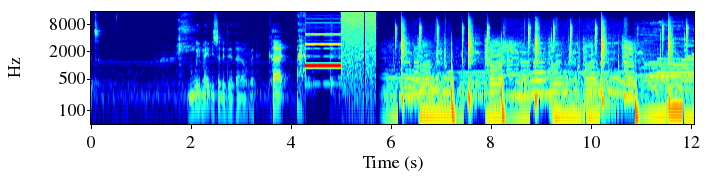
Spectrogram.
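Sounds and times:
electronic beep: 4.3 - 5.1
static hiss: 4.9 - 5.8
music: 5.8 - 12.0.

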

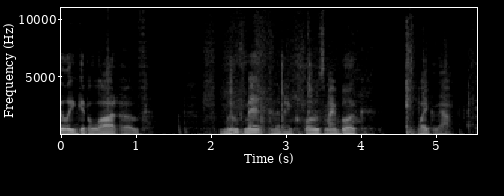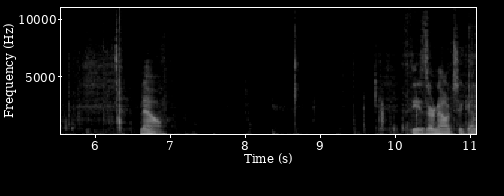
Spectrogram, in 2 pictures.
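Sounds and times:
book being handled: 1.4 - 11.0.

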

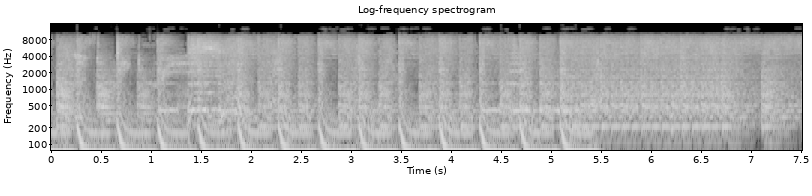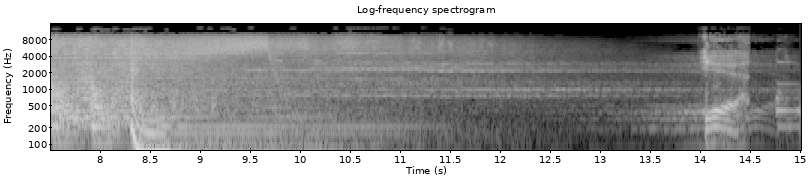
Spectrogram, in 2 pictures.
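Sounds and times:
distorted kick drum: 0.0 - 9.9
hardstyle dance music: 0.0 - 11.7
held synth tones: 4.1 - 6.8.

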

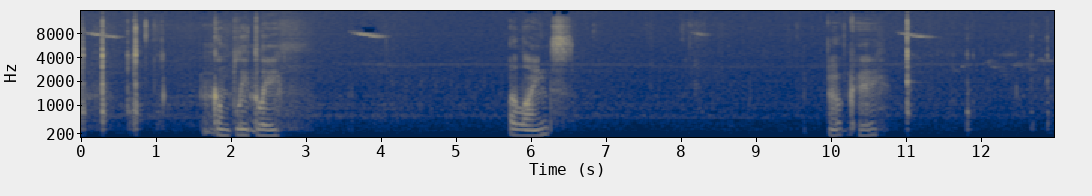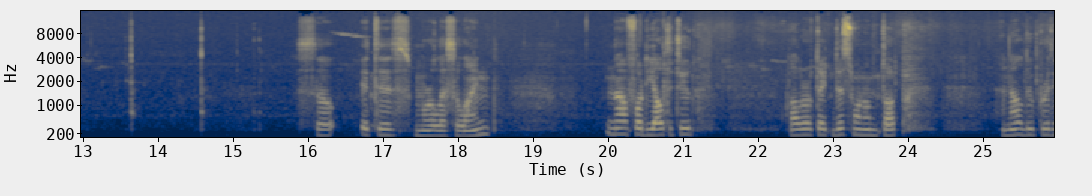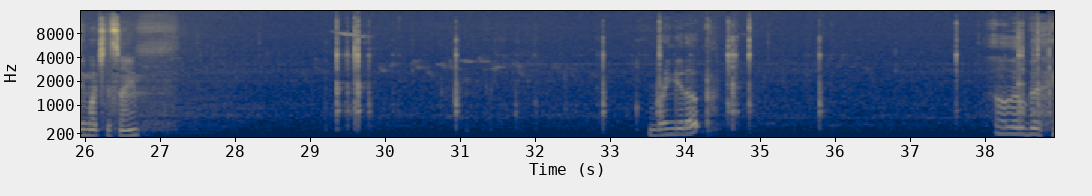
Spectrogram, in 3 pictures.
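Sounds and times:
scope adjustment clicks: 0.0 - 1.2, 29.3 - 29.9, 34.5 - 35.1.

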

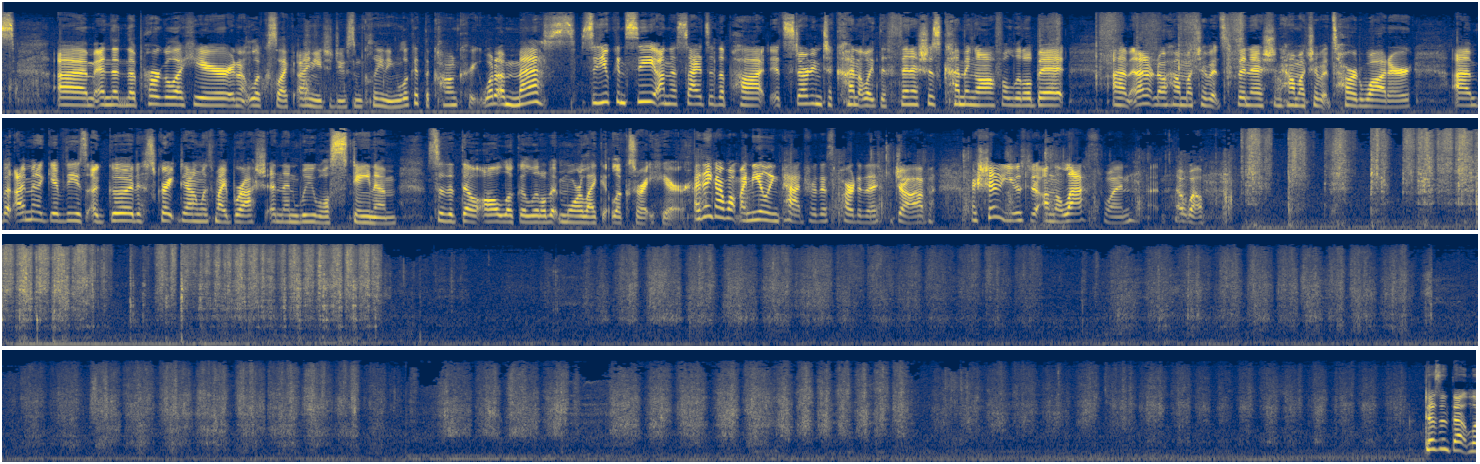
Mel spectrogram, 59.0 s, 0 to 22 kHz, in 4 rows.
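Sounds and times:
brush scrubbing wicker: 9.8 - 13.2, 26.6 - 33.4, 35.3 - 43.8, 44.4 - 58.4
rag rubbing on wicker: 10.3 - 13.2, 21.6 - 33.4, 35.3 - 43.8, 44.4 - 58.5.

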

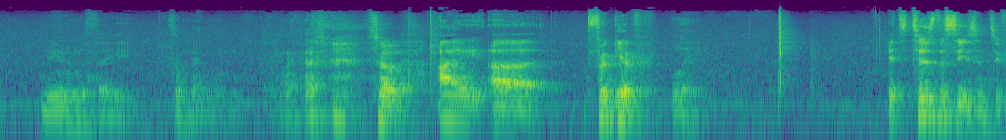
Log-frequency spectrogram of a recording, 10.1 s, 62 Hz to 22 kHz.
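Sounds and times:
person speaking: 0.6 - 7.1.

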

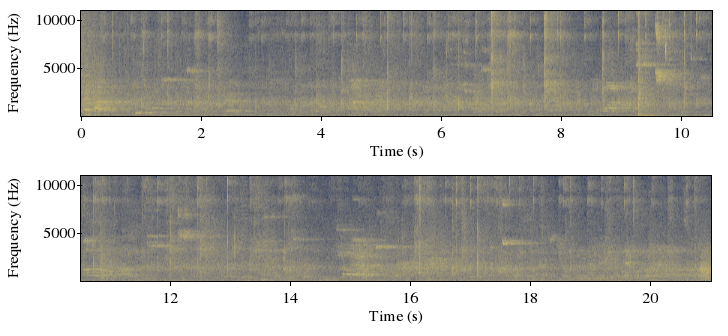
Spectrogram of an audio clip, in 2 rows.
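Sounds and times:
murmur of voices: 0.0 - 21.0.

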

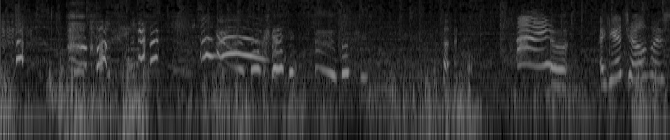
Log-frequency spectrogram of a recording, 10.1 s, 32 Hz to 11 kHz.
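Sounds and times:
wind buffeting microphone: 0.0 - 7.3, 8.0 - 10.0
girl squealing: 3.0 - 4.3, 7.7 - 8.5.

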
